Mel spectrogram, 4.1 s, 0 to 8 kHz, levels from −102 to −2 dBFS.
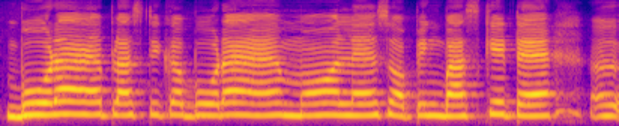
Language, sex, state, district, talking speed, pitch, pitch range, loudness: Hindi, female, Bihar, West Champaran, 175 wpm, 270 Hz, 260-280 Hz, -13 LUFS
